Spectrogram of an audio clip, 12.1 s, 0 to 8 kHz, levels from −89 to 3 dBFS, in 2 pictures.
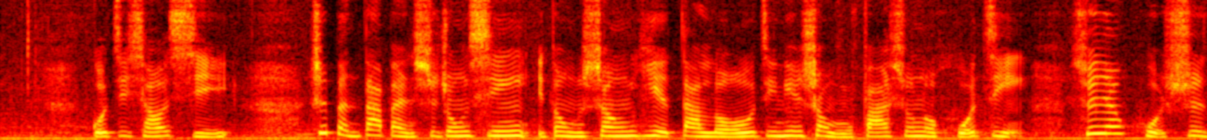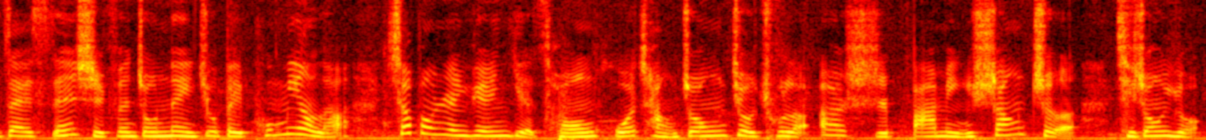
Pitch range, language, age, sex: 225-270 Hz, Chinese, 20-39, female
